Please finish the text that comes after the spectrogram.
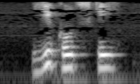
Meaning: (adjective) Yakut; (noun) Yakut (language)
- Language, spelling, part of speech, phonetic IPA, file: Russian, якутский, adjective / noun, [(j)ɪˈkut͡skʲɪj], Ru-якутский.ogg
